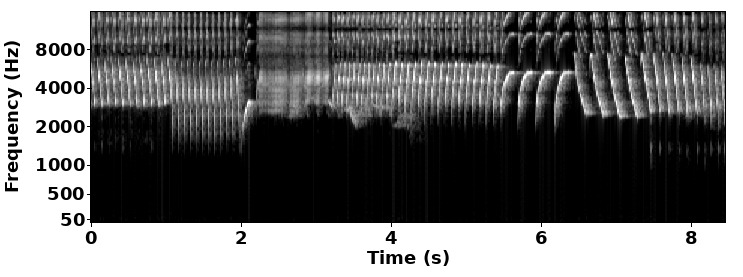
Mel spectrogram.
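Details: Canary in strong song, used as a lure so that other canaries respond: loud, fast rattling trills of rapid repeated high notes, shifting between pitches, with a steady buzzy section and rising sweeps.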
